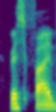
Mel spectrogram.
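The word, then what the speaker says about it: RISC-V: boards or risk V I don't know actually how you say it but I think it's five yeah is it five okay risk five boards and stuff too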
